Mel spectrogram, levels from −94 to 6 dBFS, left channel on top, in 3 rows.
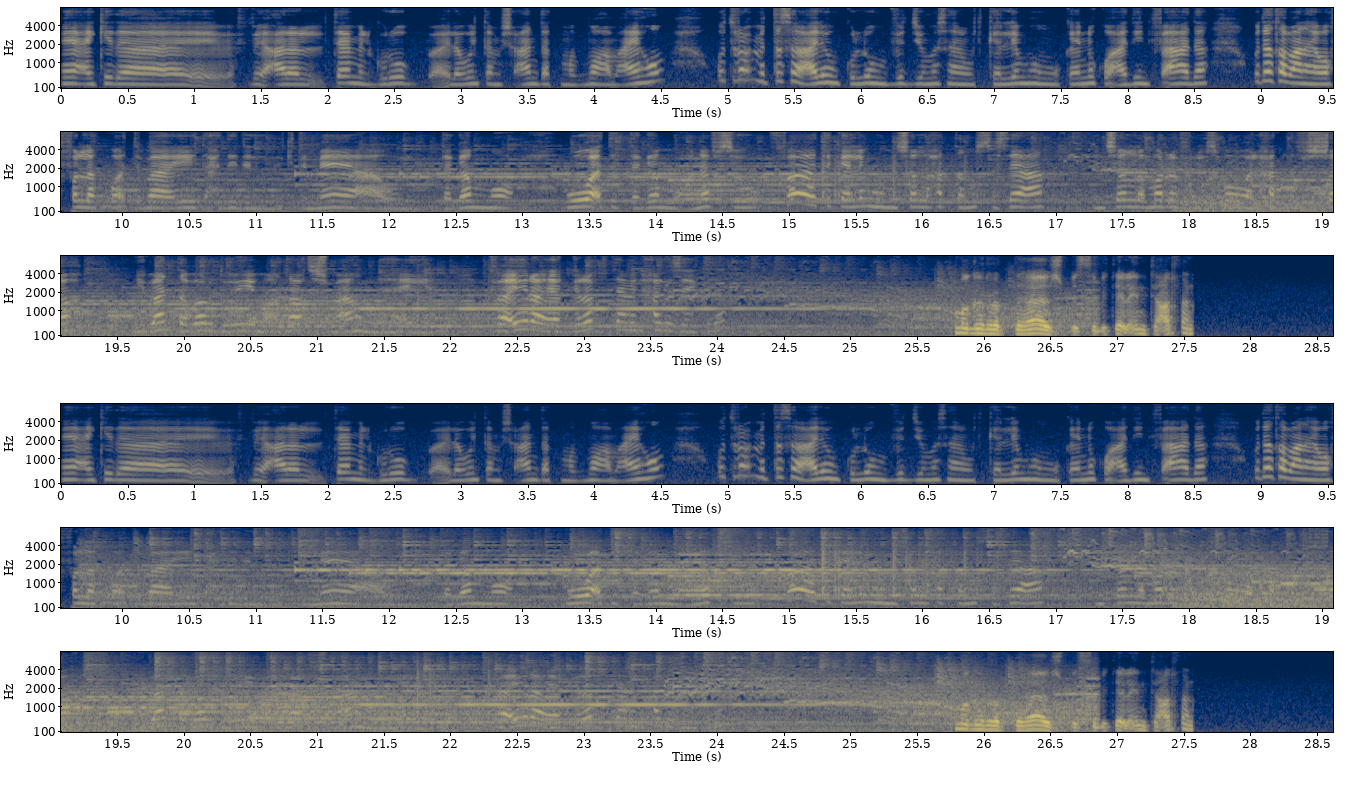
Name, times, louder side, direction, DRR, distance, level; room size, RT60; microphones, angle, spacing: voice 1, 0.0-19.2 19.6-24.1, left 4 dB, 75° left, 6.6 m, -33 dB
sound 1, 9.7-26.9, right 6 dB, 70° right, 0.7 m, -31 dB
voice 2, 25.8-27.6, left 2 dB, 35° left, 0.7 m, -20 dB
head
